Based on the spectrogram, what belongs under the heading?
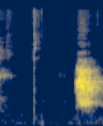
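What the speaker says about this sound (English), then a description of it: "No, the dogs." A single short dog bark, close and fairly loud, following a faint click and near silence.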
